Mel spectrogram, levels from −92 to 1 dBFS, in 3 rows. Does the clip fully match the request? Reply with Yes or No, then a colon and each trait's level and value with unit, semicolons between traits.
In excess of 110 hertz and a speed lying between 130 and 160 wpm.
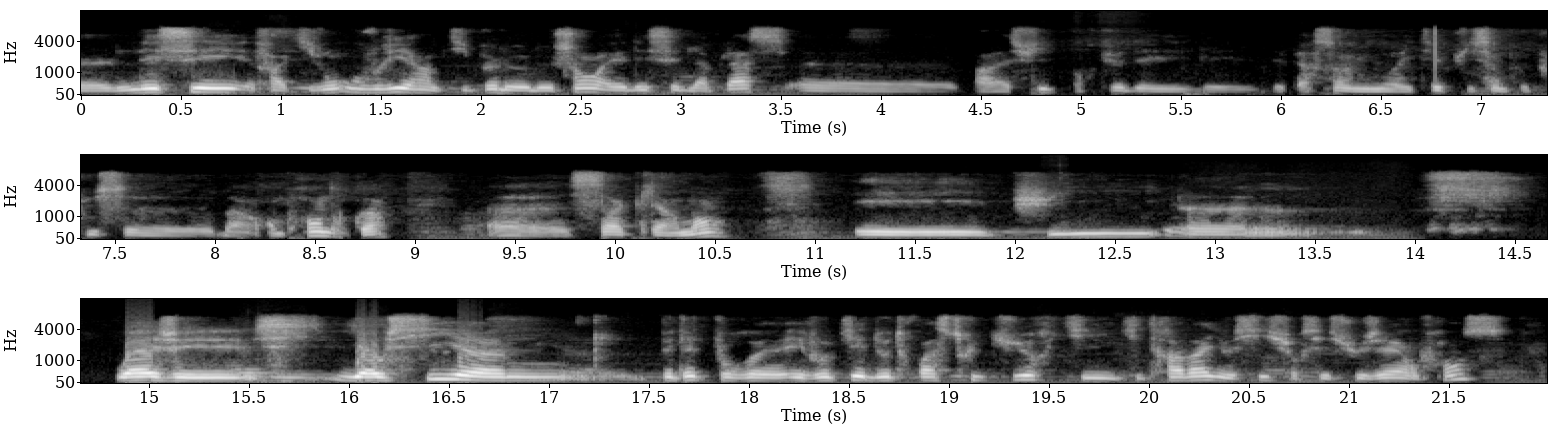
No: low, 135 Hz; average, 175 wpm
